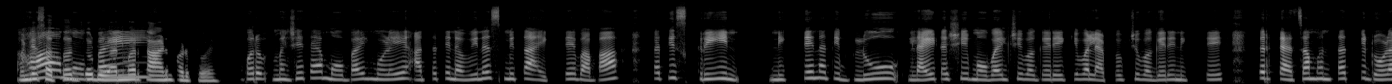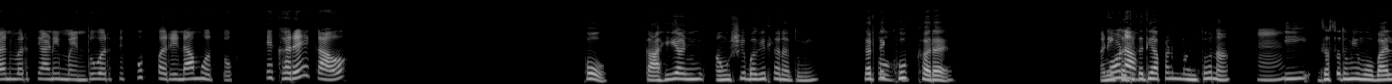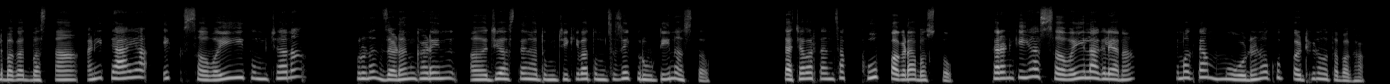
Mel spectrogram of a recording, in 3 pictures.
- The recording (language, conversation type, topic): Marathi, podcast, ठराविक वेळेवर झोपण्याची सवय कशी रुजवली?
- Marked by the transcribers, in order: tapping; in English: "रुटीन"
